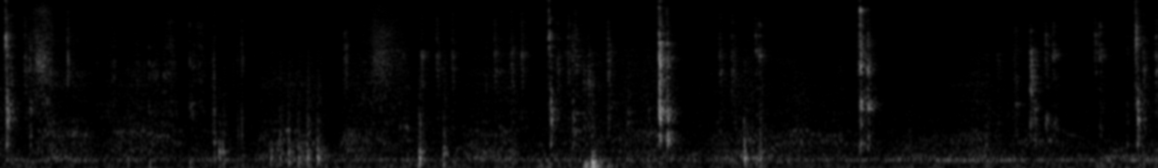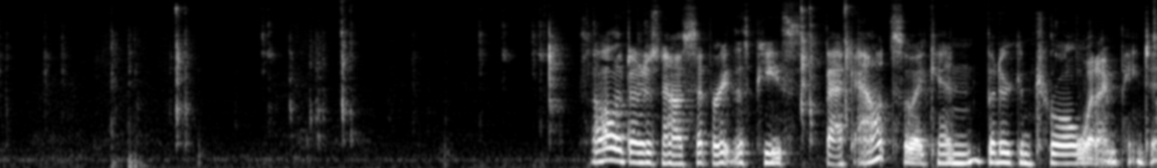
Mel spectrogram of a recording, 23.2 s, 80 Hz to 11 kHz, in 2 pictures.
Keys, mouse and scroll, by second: 6.5 Tab, 8.5 i, 13.3 p, 14.9 Tab, 19.5-20.0 typing.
